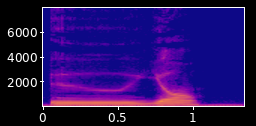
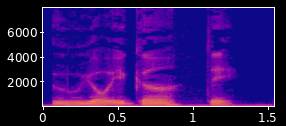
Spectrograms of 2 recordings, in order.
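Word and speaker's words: uyo igvnedi: Second part, let me mention this. The E with the N will be silent. You need to pronounce the N sound. And you can pronounce the N sound with the GV, like this. E-gun-ti. And put them together, it will sound like this. U-yo-e-gun-ti. U-yo-e-gun-ti. The N sound has a nasal sound to it.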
